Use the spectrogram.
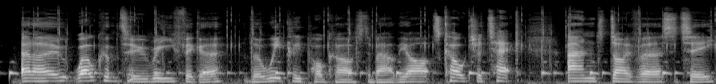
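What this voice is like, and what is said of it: Silly, weird put-on accent. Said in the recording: “Why are you talking in a sort of weird accent? ... I'm just being silly.”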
